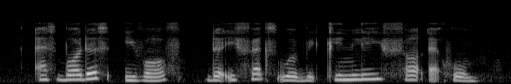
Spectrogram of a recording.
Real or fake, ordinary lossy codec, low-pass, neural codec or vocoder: real; MP3, 64 kbps; 7.2 kHz; none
